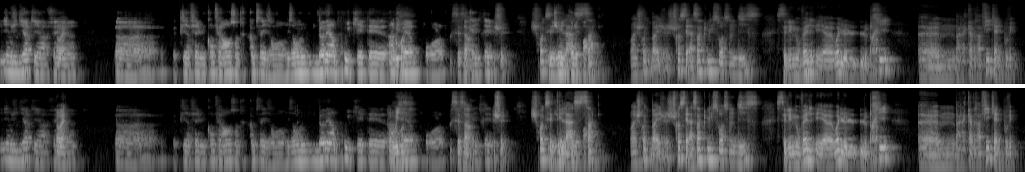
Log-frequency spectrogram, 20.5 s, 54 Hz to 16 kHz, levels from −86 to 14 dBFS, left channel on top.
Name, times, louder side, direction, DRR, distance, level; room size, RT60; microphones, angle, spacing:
voice 1, 0.0-1.5 2.3-8.9 9.3-10.0 11.0-11.9 16.1-16.3, left 7 dB, 90° left, 0.4 m, -31 dB
voice 2, 7.7-8.2 9.0-9.4 9.8-10.1 10.6-11.9 12.6-17.8 18.4-20.2, right 3 dB, 55° right, 1.1 m, -31 dB
9.3 x 7.9 x 2.8 m
head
